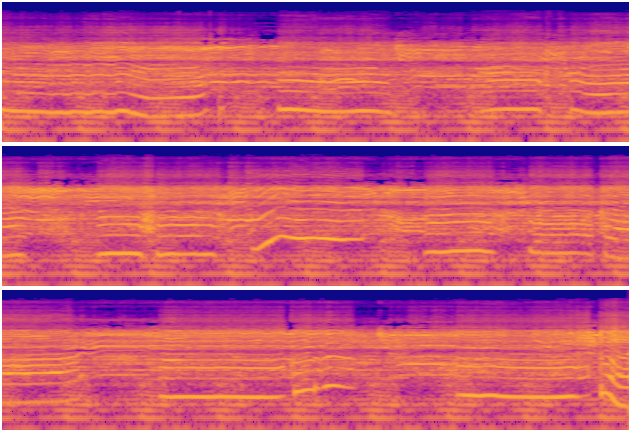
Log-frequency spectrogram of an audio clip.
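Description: Toy karaoke microphone playing a tune with a steady beat, with a toddler singing into it in short, wavering phrases.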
